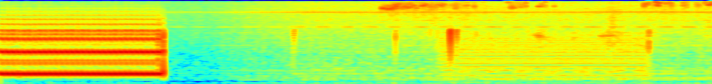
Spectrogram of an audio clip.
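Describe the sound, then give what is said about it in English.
A loud, buzzy telephone power ring on an intercept line blares for under a second and cuts off abruptly, followed by a faint line hiss with the low humming audible ringback tone and soft clicks in the background. “There's another case where you hear a power ring on Intercept, this time alongside the audible ringtone.”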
